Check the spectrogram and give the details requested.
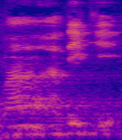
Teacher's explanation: maliki berarti kan ma-nya panjang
